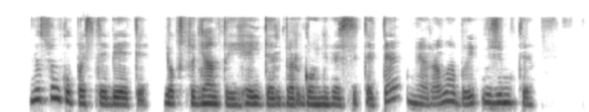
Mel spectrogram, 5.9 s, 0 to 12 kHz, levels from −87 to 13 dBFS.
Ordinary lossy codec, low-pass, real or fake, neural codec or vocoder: AAC, 32 kbps; 7.2 kHz; real; none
